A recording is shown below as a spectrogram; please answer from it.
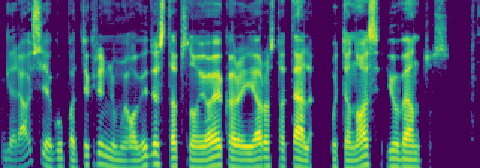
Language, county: Lithuanian, Klaipėda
